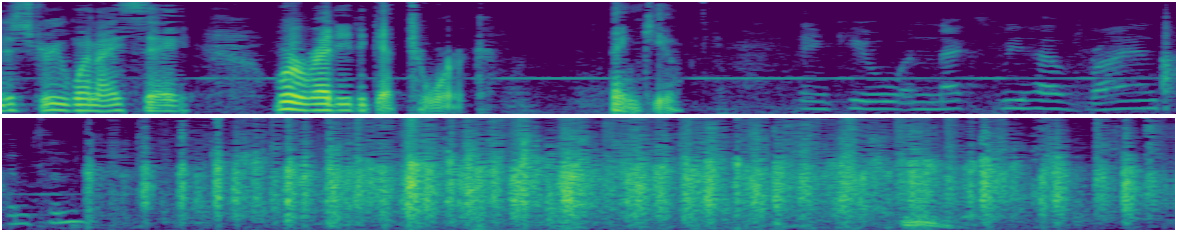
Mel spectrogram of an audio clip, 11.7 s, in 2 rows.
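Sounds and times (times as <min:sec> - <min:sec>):
speech: 0:00.0 - 0:02.5, 0:03.1 - 0:07.0
audience applause in a committee hearing: 0:06.3 - 0:11.7.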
